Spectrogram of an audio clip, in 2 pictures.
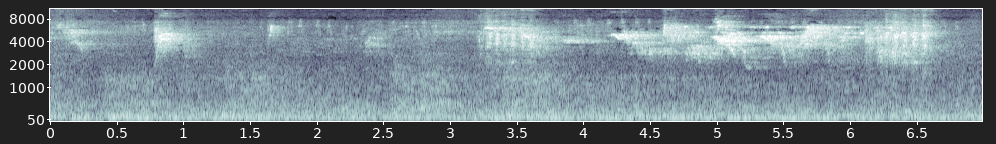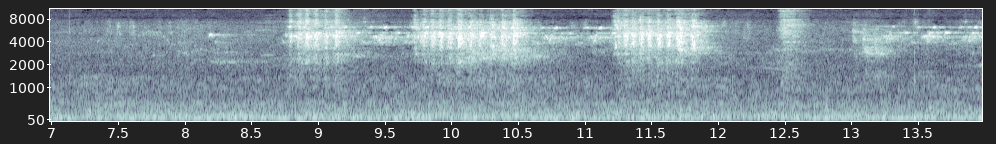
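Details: Male house sparrow perched outdoors while collecting bark and twigs for nesting, giving scattered short high chirps in loose bursts, some closely spaced, over a constant low rumbling background noise.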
